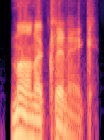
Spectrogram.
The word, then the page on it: monoclinic: British English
